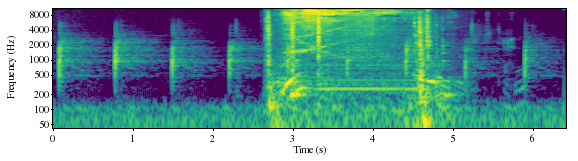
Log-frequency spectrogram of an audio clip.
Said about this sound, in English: I'm opening the storage ramp now.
